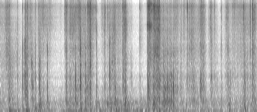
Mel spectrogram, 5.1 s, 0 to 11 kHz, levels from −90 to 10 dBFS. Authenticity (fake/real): fake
